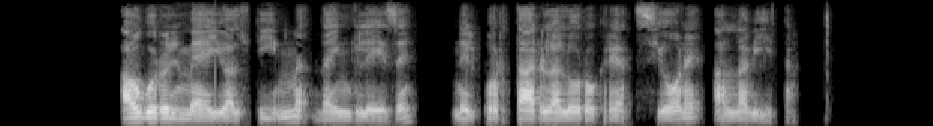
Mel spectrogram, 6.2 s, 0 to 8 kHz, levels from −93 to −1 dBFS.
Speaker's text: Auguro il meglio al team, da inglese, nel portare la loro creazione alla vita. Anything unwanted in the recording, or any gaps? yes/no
no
